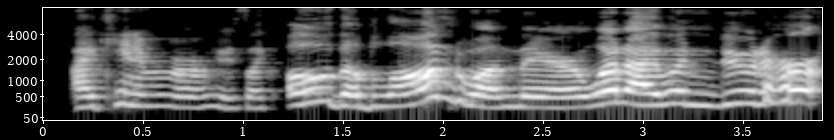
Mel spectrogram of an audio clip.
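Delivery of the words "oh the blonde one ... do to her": very loud, high, fake and poorly done Canadian accent. Retelling a line from a true crime reenactment: imitating a bad canadian accent. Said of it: "trying to do a Canadian accent".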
